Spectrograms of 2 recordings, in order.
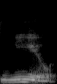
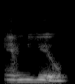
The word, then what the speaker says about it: mu: Um, but we give a funny looking Greek letter, the Greek letter m pronounced mu, mu, uh, that describes the stickiness.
